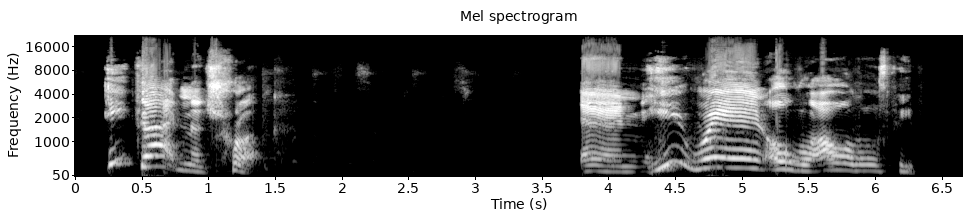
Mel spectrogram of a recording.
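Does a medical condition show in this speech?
No.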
